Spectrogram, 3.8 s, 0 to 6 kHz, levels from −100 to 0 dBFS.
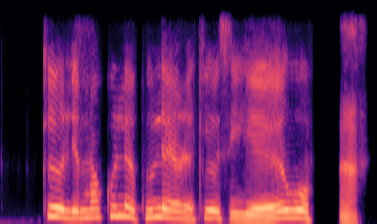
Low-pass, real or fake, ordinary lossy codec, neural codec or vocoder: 5.4 kHz; fake; none; codec, 16 kHz, 2 kbps, X-Codec, HuBERT features, trained on general audio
